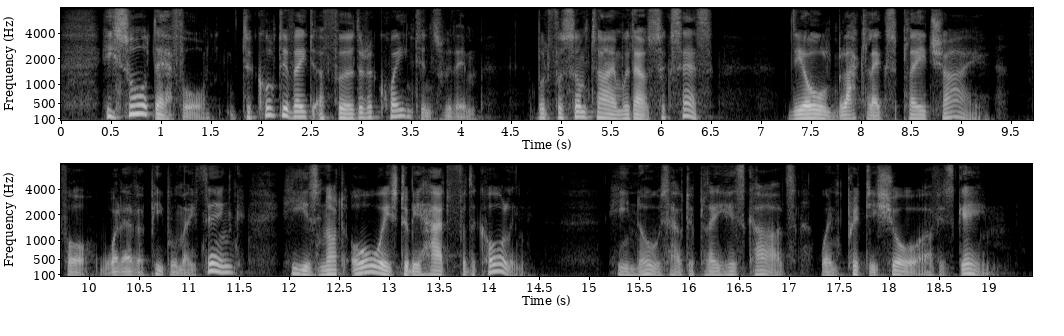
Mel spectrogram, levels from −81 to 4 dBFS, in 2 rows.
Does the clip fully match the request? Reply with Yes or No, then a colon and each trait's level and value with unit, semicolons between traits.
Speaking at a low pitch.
Yes: low, 105 Hz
